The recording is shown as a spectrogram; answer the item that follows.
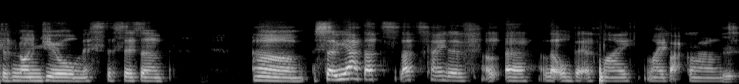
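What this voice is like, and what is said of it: Liverpool accent. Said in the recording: “for listeners hearing your accent ... I'm from Liverpool ... the northwest of England”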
